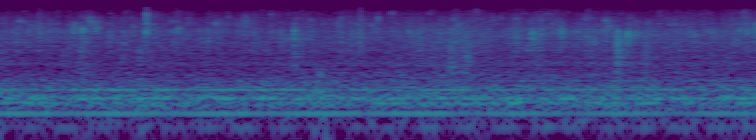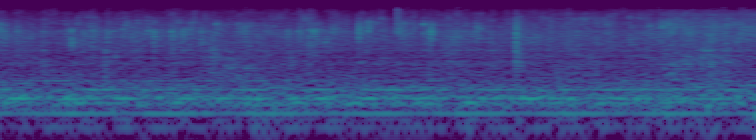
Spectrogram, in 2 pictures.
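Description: Flour-dredged rabbit pieces frying in coconut oil in a cast iron skillet: a steady sizzle with frequent small pops and crackles.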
